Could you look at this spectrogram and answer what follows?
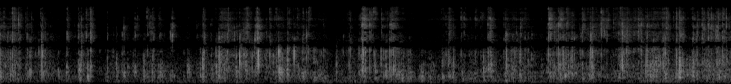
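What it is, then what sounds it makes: Plastic bubble wrap. A flat sheet of plastic bubble wrap is tapped quickly and pressed with the fingertips of both hands, like typing. It makes a steady stream of rapid, dry crinkling clicks that are bright and thin with almost no low end. Each tap dies away almost instantly.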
